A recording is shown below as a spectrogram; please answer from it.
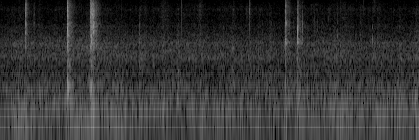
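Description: Sharp clicks and taps from handling a compact eyeshadow palette and its box: three in the first second, then two in quick succession about three seconds in.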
